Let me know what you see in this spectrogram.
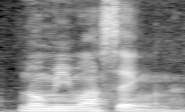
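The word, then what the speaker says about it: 飲みません: Kemudian jika kanjinya diganti menjadi maseng ya sehingga eh sori maksudnya hiragananya kalau hiragananya diganti mim maseng sehingga kanji tambah hiragananya dibaca nomimaseng artinya menjadi tidak minum seperti itu.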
